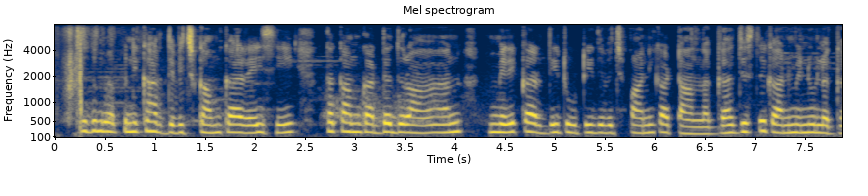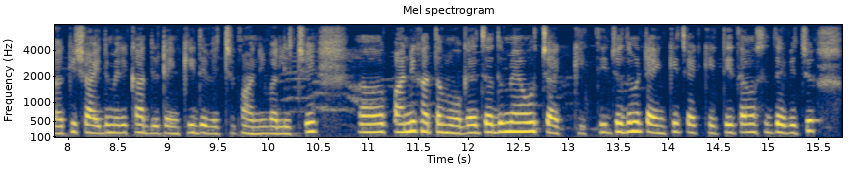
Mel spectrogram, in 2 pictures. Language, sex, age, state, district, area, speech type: Punjabi, female, 18-30, Punjab, Faridkot, urban, spontaneous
